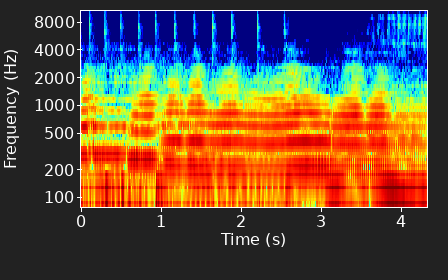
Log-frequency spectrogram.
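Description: French horn playing the intro melody in slow, long-held notes over a steady low sustained tone.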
